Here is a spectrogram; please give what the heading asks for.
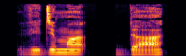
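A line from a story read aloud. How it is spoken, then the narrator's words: Uncertain. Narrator (Russian): неуверенно ответила я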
